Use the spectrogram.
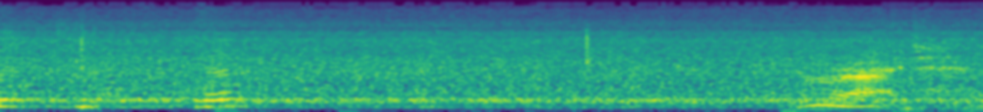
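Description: Honey bees swarm around an opened hive during a post-winter inspection, a close, continuous buzzing drone with faint rustling and occasional louder passes near the listener.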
